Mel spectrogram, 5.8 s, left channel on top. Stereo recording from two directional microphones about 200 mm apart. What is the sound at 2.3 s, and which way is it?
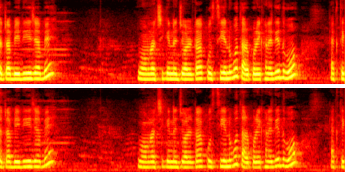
A woman's voice, 20° left (ahead or behind).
